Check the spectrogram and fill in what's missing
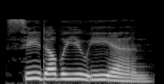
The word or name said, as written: cwen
